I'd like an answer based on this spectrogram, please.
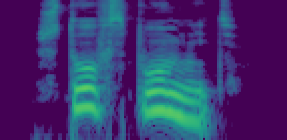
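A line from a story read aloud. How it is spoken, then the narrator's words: Muttered. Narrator (Russian): пробормотала Аня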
